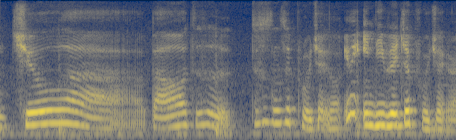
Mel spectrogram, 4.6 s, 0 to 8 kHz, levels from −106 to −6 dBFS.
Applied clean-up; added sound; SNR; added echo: none; none; none; none.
